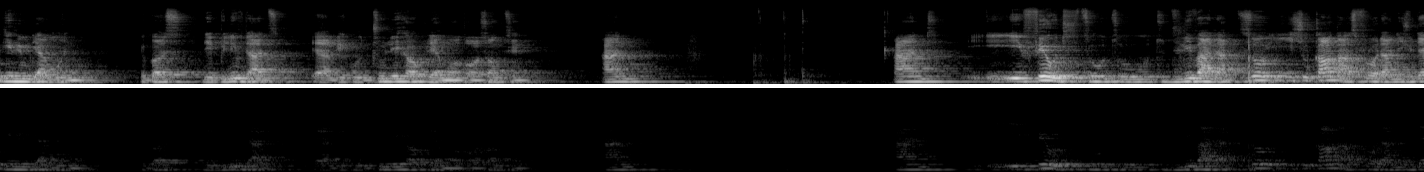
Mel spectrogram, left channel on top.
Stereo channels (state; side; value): quieter; right; 31.5 dB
